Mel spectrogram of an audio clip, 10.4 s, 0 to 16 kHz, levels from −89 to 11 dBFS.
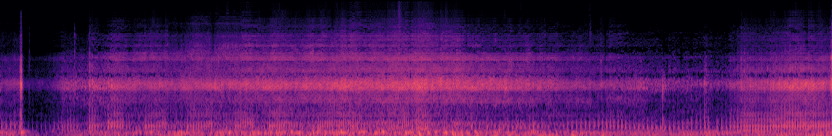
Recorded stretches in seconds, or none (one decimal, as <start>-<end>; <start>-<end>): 0.8-1.4; 7.7-9.1

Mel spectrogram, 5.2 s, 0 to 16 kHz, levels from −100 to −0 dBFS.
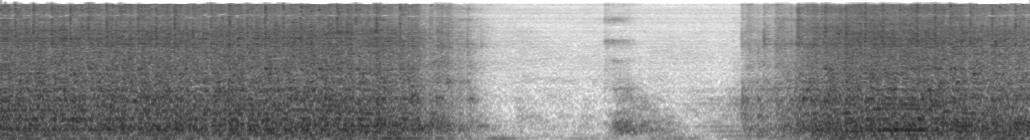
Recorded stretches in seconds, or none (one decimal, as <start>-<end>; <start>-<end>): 0.0-2.2; 4.7-5.2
